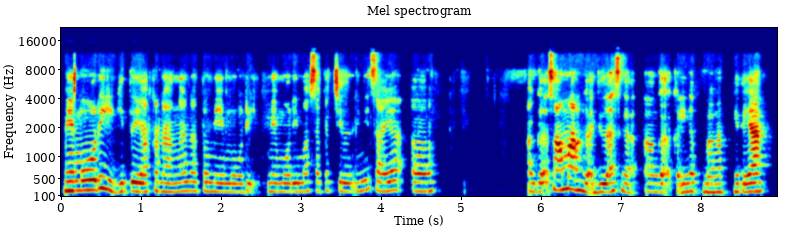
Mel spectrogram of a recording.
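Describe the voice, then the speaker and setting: A woman's voice: mid-range voice, fairly even intonation, normal speed, a little mellow, highs cut off. A woman teaching vocabulary on a video call, patient and explanatory. She keeps asking her students questions and weaves Japanese words into her talk. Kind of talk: online vocabulary lesson.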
